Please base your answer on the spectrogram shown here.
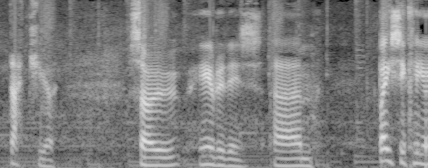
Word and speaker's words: Dacia: initiated, a Dacia Sandero, and that's the correct pronunciation of the brand. It's Dacia, not Dacia or Dacia or however, it's Dacia.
